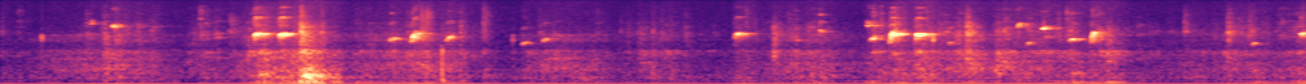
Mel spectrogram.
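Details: Five-month-old European goldfinch being trained in the London alhasoune style gives sparse, high, thin chirps and short twittery notes in scattered bursts, with rustling and faint flapping-like noise between them.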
